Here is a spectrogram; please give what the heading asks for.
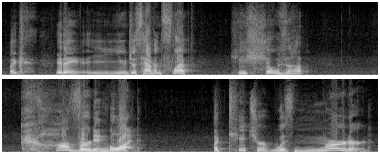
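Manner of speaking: high, slow, incredulous listing of the red flags; exasperated disbelief. Real, not acted. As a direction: spell out every warning sign to her, slowly. Exasperated rant at the heroine.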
